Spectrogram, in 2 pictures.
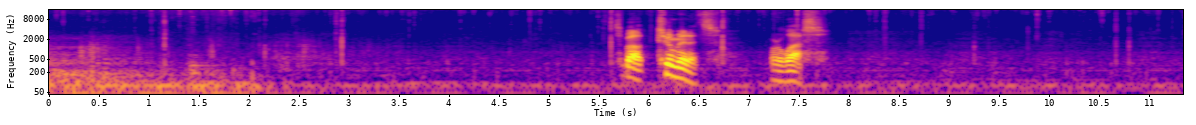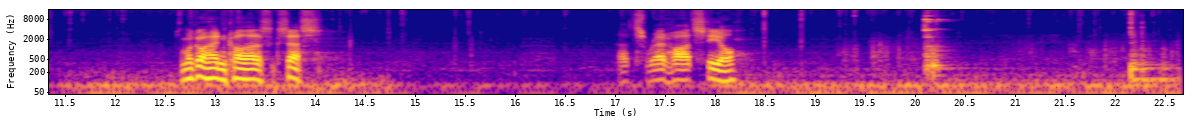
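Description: A charcoal fire crackles and pops softly.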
